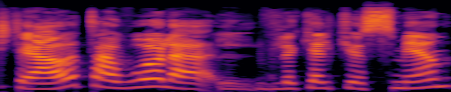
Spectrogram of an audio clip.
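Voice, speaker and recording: A woman's high, bright, sharp voice, raised and projected, animated and lively in intonation, with a Quebec accent and a dry, close sound with no echo. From Quebec, south shore of Montreal. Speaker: streamer and content creator. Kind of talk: live interactive stream hosting.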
